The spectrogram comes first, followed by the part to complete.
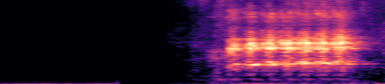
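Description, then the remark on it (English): After a moment of near silence and a faint click, a single sheep on a moonlit hill, startled as someone lands, lets out one loud, wavering bleat lasting about a second. “I startle one sheep as I land.”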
